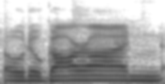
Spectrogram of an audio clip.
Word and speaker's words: Odogaron: guide for odog Garin odogaron odogaron there's like multiple way to pronunciate it I say Odo Garin just because that's how most of my friends say it and this contains all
